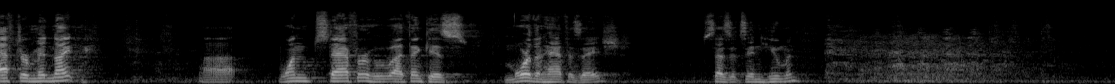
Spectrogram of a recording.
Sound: laughter

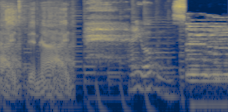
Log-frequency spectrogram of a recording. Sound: sigh

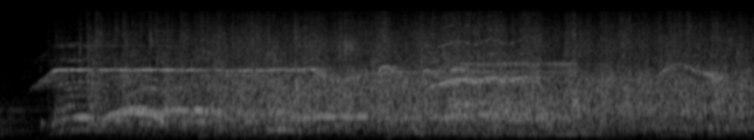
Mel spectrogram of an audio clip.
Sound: audience cheering and applauding

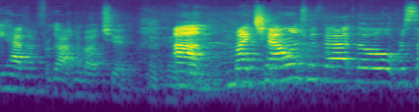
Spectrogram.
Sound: chuckles

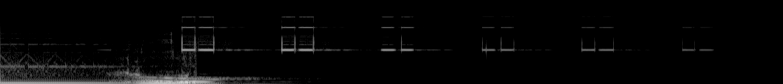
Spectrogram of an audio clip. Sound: beeping

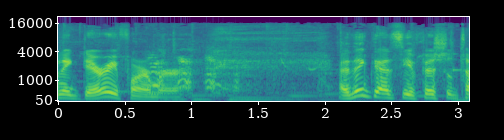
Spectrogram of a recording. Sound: off screen laughter

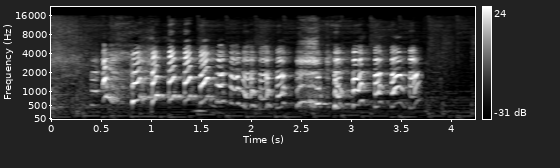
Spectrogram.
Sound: laughing

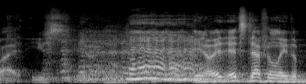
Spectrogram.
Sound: audience chuckles

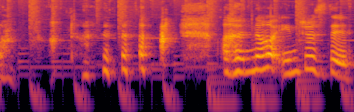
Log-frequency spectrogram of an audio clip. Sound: laughs

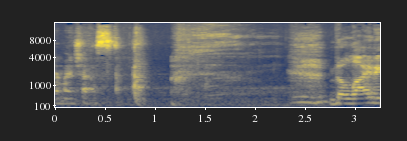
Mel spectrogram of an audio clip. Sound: laughs

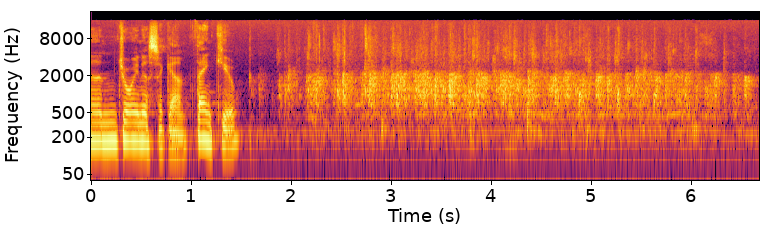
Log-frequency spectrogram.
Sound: applause

